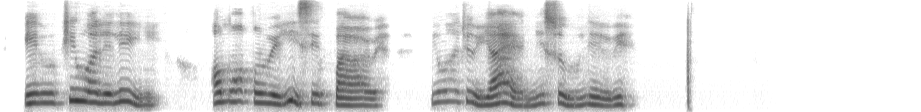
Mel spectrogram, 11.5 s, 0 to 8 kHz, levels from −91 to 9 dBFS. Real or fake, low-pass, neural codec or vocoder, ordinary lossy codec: fake; none; codec, 16 kHz, 0.8 kbps, ZipCodec; none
